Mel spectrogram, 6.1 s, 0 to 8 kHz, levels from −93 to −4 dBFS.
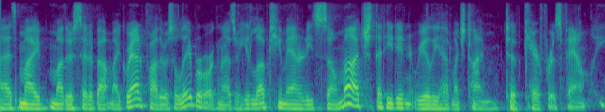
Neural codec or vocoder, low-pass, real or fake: none; 7.2 kHz; real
